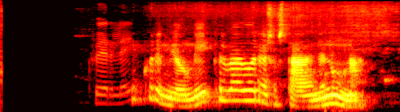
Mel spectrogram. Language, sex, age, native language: Icelandic, female, 40-49, Icelandic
